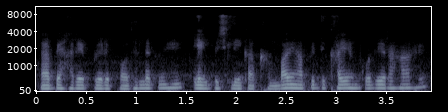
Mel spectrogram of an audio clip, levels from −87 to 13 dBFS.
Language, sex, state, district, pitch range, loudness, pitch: Hindi, male, Bihar, Lakhisarai, 120-135 Hz, -35 LUFS, 130 Hz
